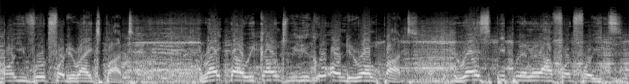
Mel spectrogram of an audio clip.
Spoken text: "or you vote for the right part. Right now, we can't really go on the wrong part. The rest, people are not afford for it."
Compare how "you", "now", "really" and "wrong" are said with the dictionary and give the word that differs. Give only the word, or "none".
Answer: really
